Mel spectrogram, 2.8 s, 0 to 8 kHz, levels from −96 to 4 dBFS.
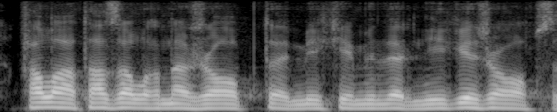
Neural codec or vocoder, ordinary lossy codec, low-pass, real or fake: codec, 16 kHz, 4.8 kbps, FACodec; none; none; fake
